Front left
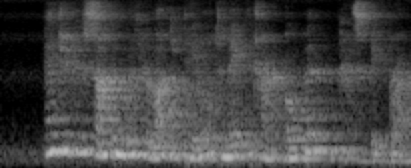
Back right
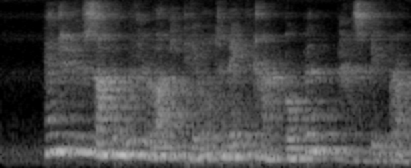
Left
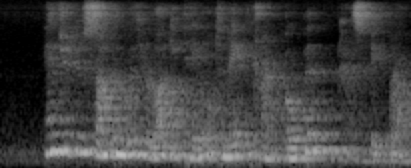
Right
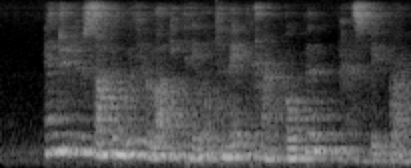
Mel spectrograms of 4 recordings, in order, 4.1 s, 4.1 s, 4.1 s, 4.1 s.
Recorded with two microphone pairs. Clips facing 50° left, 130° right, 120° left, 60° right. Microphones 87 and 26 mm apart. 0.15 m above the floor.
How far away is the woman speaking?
About 1.3 m.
